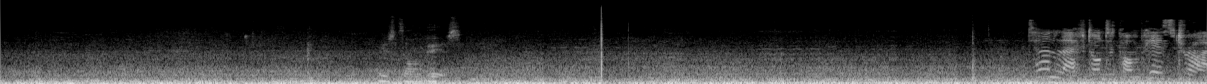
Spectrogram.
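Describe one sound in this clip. Tyres roll with a low rumble on the road.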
